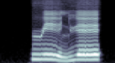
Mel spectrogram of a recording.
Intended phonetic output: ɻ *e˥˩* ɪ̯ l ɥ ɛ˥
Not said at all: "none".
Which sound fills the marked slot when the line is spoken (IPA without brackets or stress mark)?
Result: e˥˩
